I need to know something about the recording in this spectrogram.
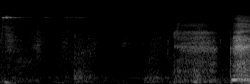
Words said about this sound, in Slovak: Psík nám prebehol okolo.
